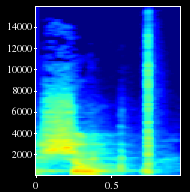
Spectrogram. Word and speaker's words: yo: Y en lo que es pronunciación, lo más típico que seguro ya lo habrán notado es la Y se dice sh, como por ejemplo yo, en vez de ya.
